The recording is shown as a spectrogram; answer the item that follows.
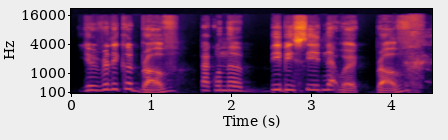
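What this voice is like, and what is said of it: Attempted British accent. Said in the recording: “We are trying our hardest to have a British accent”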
